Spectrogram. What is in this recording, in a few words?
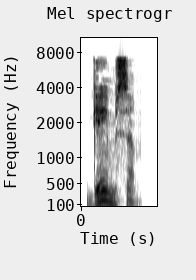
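"gamesome", English, British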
